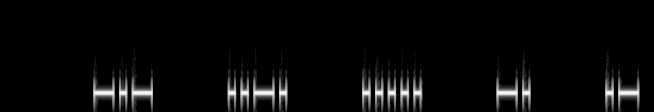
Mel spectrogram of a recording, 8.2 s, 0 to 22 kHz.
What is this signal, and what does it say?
Morse code, heard as a keyed tone, about 15 wpm, spaced as for 7 wpm, 700 Hz. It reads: KF5NA
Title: USA Call Signs - 4x Character Spacing - 15wpm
